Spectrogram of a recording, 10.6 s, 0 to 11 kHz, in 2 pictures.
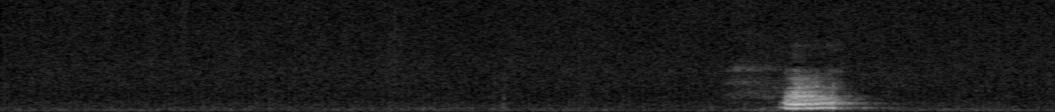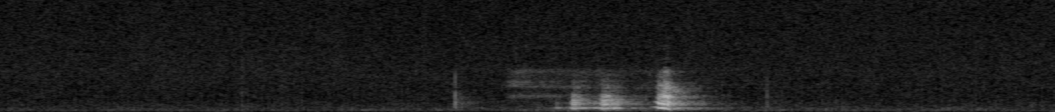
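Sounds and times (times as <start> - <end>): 
hand-reared scarlet macaw chick squawking: 8.0 - 8.9.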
